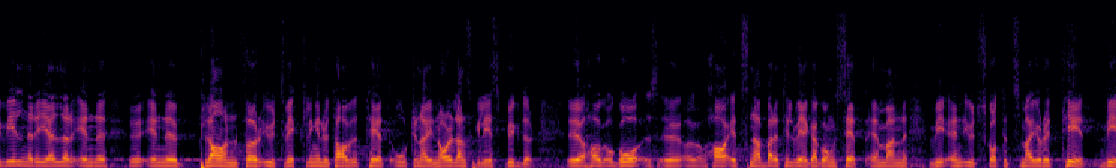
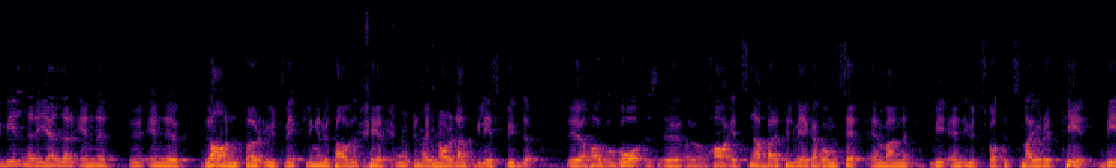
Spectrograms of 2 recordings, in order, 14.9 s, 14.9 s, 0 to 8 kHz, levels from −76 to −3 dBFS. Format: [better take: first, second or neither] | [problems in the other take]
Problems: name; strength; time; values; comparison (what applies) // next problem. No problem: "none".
first | noise reduction (neural separator model SepFormer DNS4)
